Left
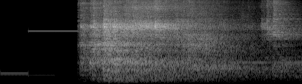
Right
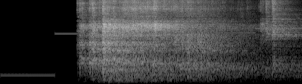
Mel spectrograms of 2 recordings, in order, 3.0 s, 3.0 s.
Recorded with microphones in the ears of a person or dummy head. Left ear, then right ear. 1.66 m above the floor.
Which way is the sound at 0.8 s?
40° right (ahead or behind).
